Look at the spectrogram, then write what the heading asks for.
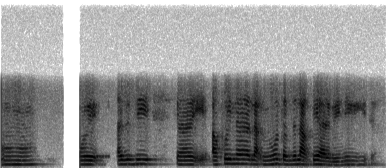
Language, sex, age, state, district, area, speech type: Manipuri, female, 45-60, Manipur, Bishnupur, rural, conversation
